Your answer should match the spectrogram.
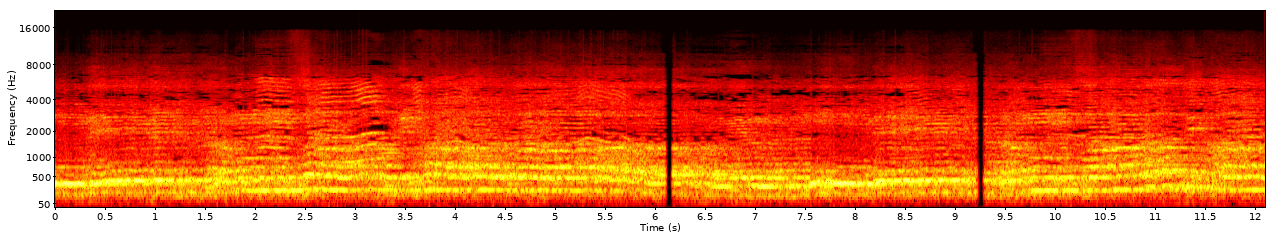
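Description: A man chanting an Urdu naat unaccompanied into a microphone, in long held melodic phrases. The sound cuts out very briefly twice, about six and nine seconds in.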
